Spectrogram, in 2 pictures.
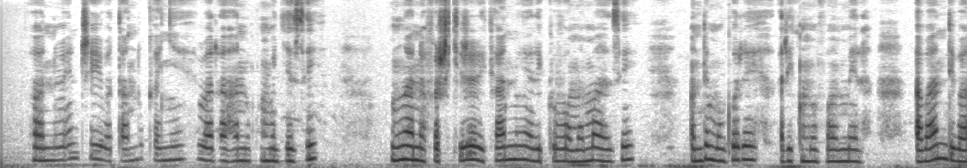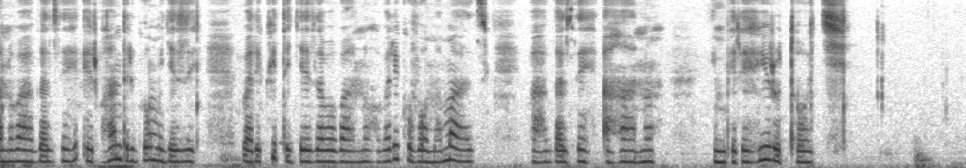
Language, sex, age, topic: Kinyarwanda, female, 25-35, health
